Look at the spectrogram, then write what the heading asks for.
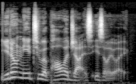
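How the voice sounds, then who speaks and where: A man voicing a great dog demon lord, calm and kind, speaking softly in a story reading. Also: on the high side, fairly quick, vocal fry. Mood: kind, admiring. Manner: kind, soft, smiling.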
